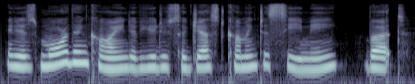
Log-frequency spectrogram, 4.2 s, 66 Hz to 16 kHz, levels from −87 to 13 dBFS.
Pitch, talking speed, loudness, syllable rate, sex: 205 Hz, 200 wpm, -17 LUFS, 4.6 syllables/s, female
